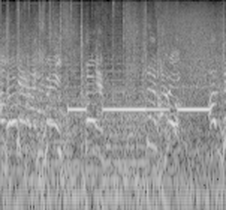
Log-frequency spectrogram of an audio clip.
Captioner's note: arguing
